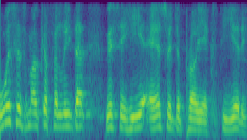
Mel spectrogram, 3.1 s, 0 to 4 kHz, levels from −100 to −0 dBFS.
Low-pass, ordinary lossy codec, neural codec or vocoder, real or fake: 3.6 kHz; none; codec, 16 kHz, 1.1 kbps, Voila-Tokenizer; fake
